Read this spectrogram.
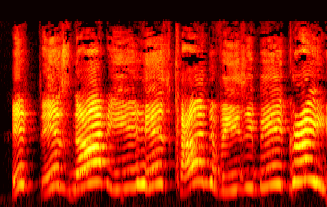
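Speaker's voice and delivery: angry, very high, drawn-out delivery. Doing a line when another speaker prompts: angry Kermit the Frog voice. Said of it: "It's like angry Kermit says".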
